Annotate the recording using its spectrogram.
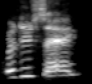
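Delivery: laughing echo. Pretend. Echoing the mock outrage.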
